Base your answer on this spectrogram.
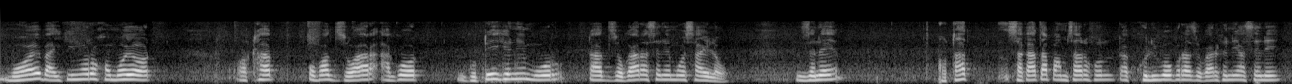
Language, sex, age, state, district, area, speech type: Assamese, male, 45-60, Assam, Nalbari, rural, spontaneous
